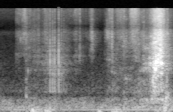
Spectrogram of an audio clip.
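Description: Paper rustling as a scratch-off lottery ticket is moved and set down on a countertop, loudest near the end.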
